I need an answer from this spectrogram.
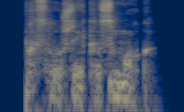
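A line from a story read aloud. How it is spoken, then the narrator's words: Hoarse child's whisper. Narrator (Russian): хриплым голосом зашептал малыш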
